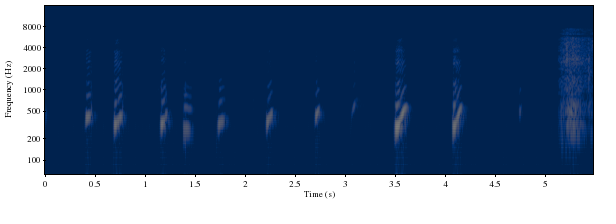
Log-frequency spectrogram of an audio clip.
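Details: Humming vocal tic in a woman with a Tourette-like tic disorder; her tics usually suppress around her kids but did not that day: vocal tics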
